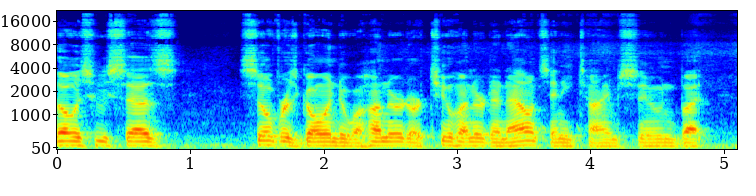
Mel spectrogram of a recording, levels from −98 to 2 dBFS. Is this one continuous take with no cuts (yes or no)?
yes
